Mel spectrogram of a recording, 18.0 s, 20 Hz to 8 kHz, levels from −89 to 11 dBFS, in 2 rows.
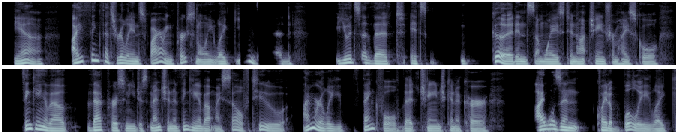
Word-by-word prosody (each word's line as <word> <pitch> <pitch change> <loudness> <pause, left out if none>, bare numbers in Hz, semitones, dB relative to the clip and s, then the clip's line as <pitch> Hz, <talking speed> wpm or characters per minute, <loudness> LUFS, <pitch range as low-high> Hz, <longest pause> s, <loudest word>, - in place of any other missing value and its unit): Yeah. 115 -4 +2 0.4
I 155 +7 +4
think 245 +2 +1
that's 175 - -2
really 130 -4 +3
inspiring, 100 0 0
personally, 95 - -2
like, 100 0 0
you - - -5
had - - -1 0.3
said 100 0 -7 0.6
you 135 +6 +2
had 160 - +2
said 145 -5 -3
that 105 -2 +1
it's 110 -2 -1 0.5
g 115 - -2 0.3
good 105 - +5
in 105 -1 +3
some 105 +2 -1
ways 100 -2 +1
to 105 - -1
not 100 +1 +2
change 105 -3 0
from 95 +1 -3
high 95 -1 -1
school. 95 -1 -3 0.5
Thinking 180 -4 +4
about 100 -4 +2 0.2
that 130 +4 +3
person 110 -2 -1
you 100 - +1
just 95 -1 -5
mentioned, 115 -3 +2
and 95 - -1
thinking 150 -8 +2
about 100 0 0
myself 95 +4 -3
too, 100 - -1 0.2
I'm 190 - +5
really 100 -5 +1 0.2
thankful 140 - 0
that 95 0 -2
change 100 -5 -1
can 100 - -2
occur. 90 0 -2 0.6
I 145 +4 +6
wasn't 145 -11 +4 0.2
quite 125 -2 +4
a - - +1
bully 95 - +1
like, 95 -1 -3
105 Hz, 175 wpm, -22 LUFS, 95-130 Hz, 0.6 s, I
